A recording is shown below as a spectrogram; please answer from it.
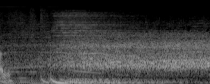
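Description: TV sports programme transition sting: a low sweep falling in pitch about half a second in, followed by a steady noisy wash.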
